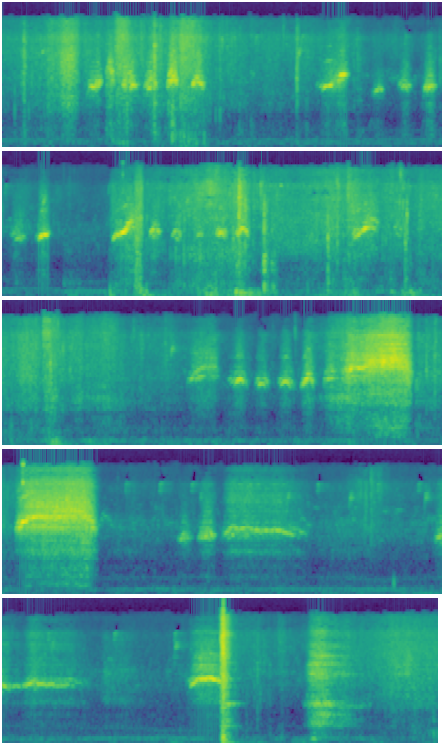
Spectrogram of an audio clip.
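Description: Small birds chirping in quick runs of short notes, again and again. A loud rustle comes about halfway through, and a single sharp click near the end.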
